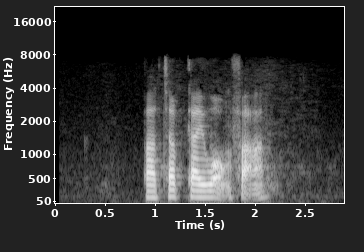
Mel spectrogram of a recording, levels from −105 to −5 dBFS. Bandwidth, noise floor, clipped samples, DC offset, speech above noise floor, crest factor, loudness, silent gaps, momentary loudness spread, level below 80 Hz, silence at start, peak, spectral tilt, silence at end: 7.6 kHz; -66 dBFS; under 0.1%; under 0.1%; 48 dB; 20 dB; -19 LUFS; none; 7 LU; -62 dBFS; 0.9 s; -2 dBFS; -6.5 dB/octave; 0.75 s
